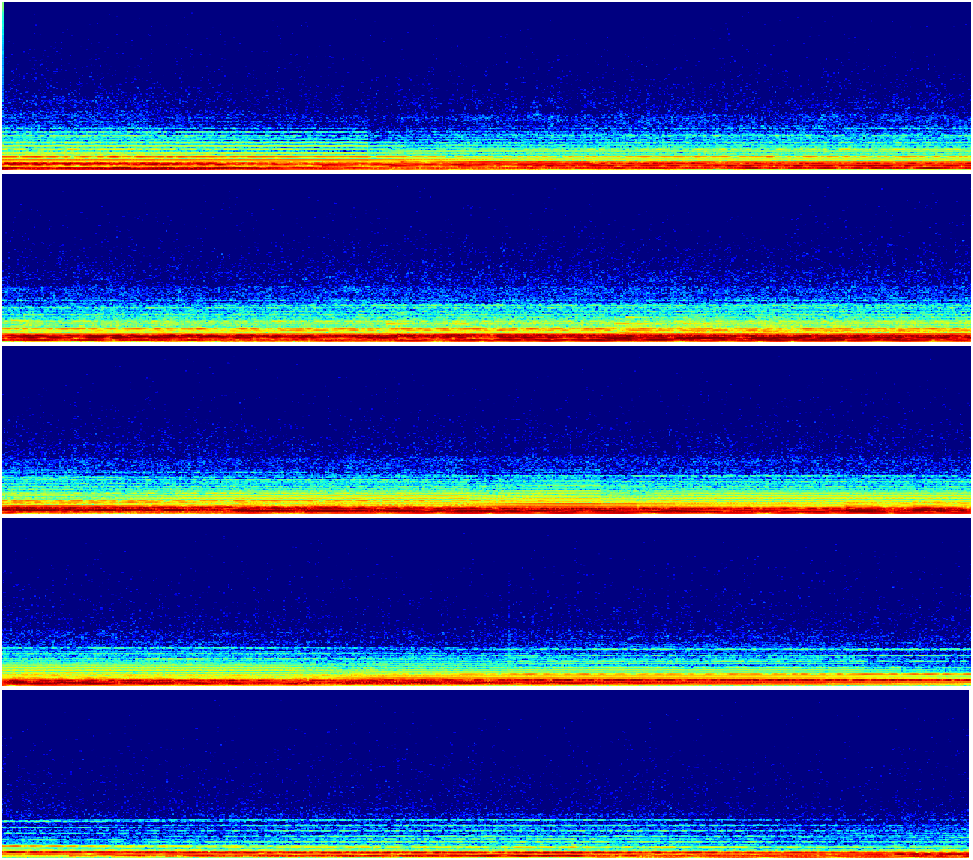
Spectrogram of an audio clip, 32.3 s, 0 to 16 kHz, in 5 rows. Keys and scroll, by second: 10.4 space, 17.7 space, 21.5 ctrl+-, 21.5 ctrl+=, 21.9 space, 24.4 ctrl+-, 24.5 ctrl+=, 25.1 space, 31.5 ctrl+d, 32.1 ctrl+-, 32.1 ctrl+=.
